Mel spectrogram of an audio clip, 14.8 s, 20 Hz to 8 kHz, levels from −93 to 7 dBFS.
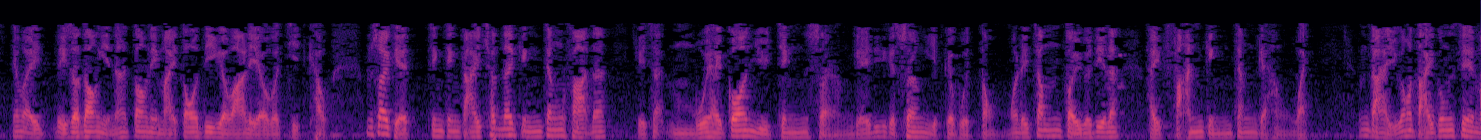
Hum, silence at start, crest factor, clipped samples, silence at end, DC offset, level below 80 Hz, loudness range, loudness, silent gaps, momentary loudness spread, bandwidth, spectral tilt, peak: none; 0.1 s; 20 dB; under 0.1%; 0 s; under 0.1%; -60 dBFS; 3 LU; -40 LUFS; none; 10 LU; 4.9 kHz; -4.5 dB/octave; -20 dBFS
